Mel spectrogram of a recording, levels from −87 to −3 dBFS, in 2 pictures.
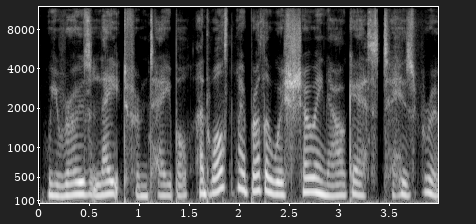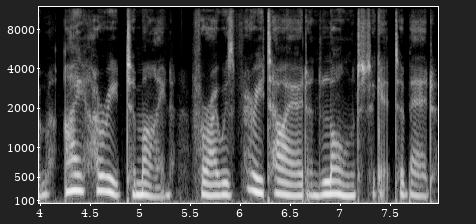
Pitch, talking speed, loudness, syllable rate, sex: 205 Hz, 235 wpm, -17 LUFS, 5.1 syllables/s, female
